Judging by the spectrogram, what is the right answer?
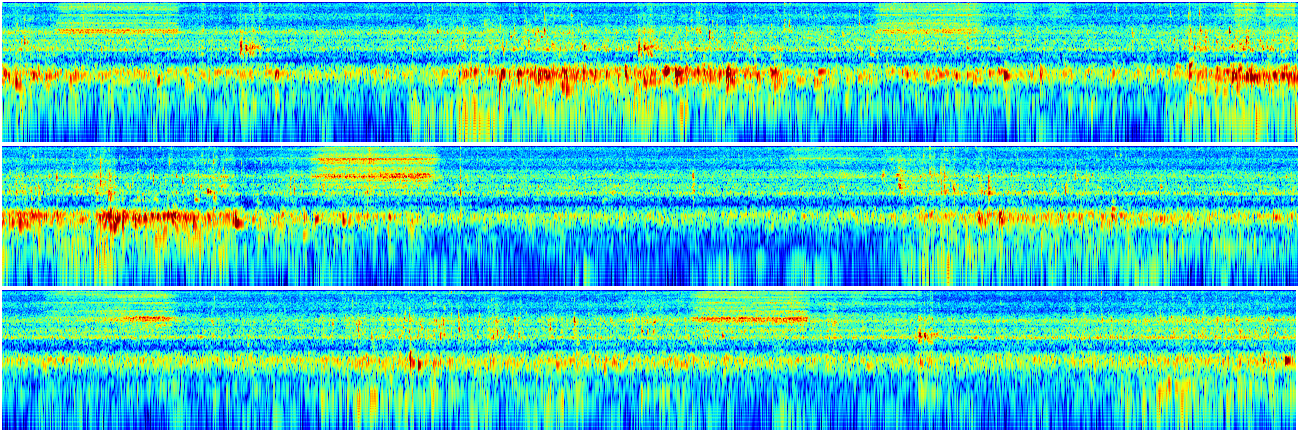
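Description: Scuba regulator breathing heard underwater, muffled: a short hiss on each inhale about every five or six seconds, each followed by a gush of exhaled bubbles.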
